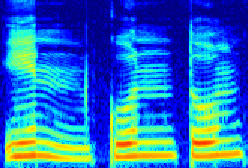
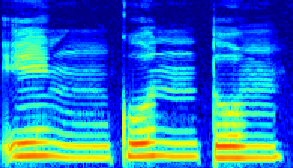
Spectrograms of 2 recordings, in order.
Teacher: Yang ada adalah juga hukum bacaan ikhfa, yaitu pada lafaz in kuntum. Ada nun sukun yang bertemu dengan huruf kaf, maka nun sukunnya dibaca samar, bukan in kuntum tetapi in kuntum.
